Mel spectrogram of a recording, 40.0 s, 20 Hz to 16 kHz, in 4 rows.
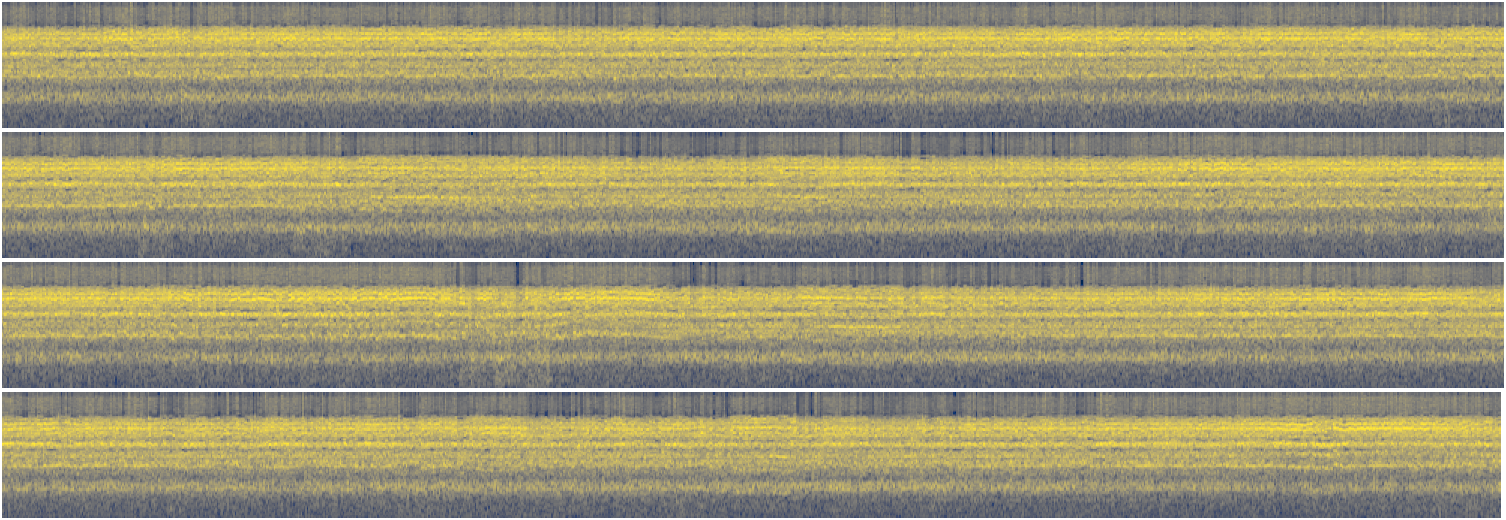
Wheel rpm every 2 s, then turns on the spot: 240, 230, 230, 230, 230, 230, 220, 230, 230, 230, 220, 230, 220, 230, 230, 230, 230, 230, 230, 230.
none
